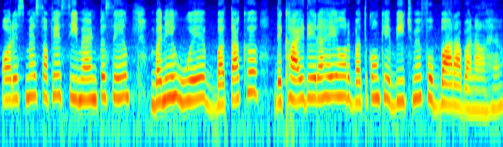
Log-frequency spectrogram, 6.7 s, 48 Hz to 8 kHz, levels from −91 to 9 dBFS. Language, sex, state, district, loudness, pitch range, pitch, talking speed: Hindi, female, Bihar, Saran, -18 LUFS, 235-275 Hz, 260 Hz, 180 wpm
